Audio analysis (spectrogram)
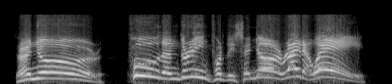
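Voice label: Spanish male, voice; Pirates Of The Caribbean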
